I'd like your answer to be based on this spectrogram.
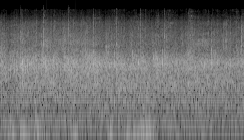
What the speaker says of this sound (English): Again, a round of applause for all of you.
